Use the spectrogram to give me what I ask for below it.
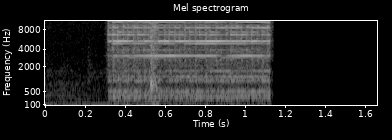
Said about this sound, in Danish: Ja, lad os se, om han tager telefonen.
